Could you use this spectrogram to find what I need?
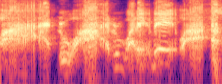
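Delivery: play-acted loud screaming. Retelling how his mother screamed on the phone: imitating mother screaming on phone. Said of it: "And she's screaming, just screaming on the phone".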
